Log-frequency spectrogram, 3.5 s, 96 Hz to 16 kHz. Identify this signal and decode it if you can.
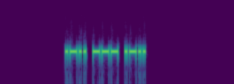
Morse code, heard as a keyed tone, about 36 wpm, 700 Hz. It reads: LOL
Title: USA Call Sign Postfixes - 3 Letters 35wpm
